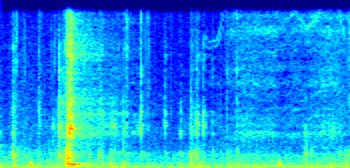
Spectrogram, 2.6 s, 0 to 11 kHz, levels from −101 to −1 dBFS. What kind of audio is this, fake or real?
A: real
